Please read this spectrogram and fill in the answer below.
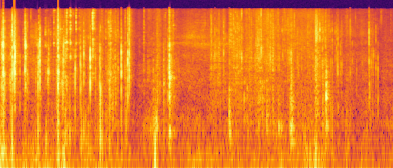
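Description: Packaging crinkling as items are handled, dense crackles for about the first two seconds, then softer and sparser rustling.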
